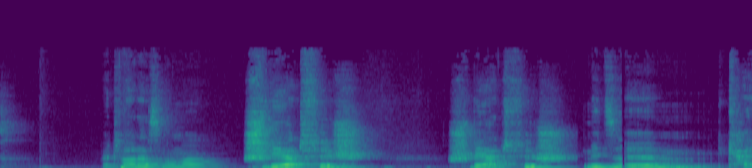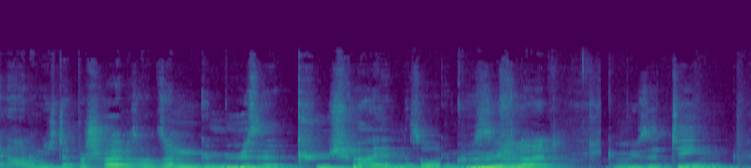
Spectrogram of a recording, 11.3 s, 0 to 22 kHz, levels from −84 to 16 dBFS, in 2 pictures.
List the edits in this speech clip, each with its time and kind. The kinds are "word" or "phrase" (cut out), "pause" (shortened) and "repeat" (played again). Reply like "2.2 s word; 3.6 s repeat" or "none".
4.3 s pause; 4.7 s word; 5.4 s pause; 8.9 s word; 10.1 s pause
